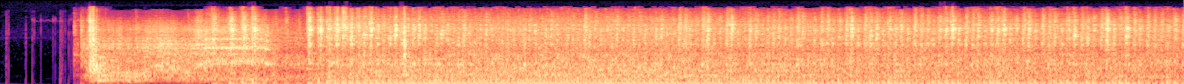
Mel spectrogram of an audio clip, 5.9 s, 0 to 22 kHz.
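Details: Ferguson TO-20 tractor with 12-volt conversion after fitting a new alternator: brief crank of about a second, then catches cleanly and settles into a steady, even idle; healthy start.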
